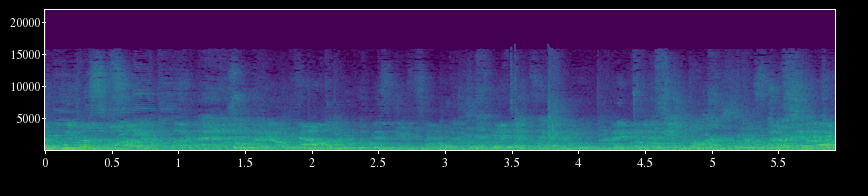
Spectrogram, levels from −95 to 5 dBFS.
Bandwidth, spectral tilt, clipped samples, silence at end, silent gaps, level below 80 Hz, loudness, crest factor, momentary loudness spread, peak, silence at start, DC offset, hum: 16 kHz; -6 dB/octave; under 0.1%; 0 s; none; -56 dBFS; -27 LUFS; 16 dB; 5 LU; -12 dBFS; 0 s; under 0.1%; none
